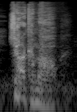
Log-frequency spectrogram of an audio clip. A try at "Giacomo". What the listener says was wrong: Giacomo, not Giacomo, Giacomo. With a J, not a G.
